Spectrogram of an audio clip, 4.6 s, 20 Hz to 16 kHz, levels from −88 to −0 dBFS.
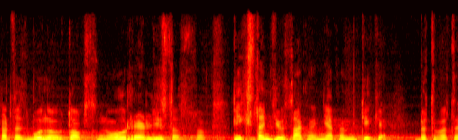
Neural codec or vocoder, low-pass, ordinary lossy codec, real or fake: none; 14.4 kHz; MP3, 96 kbps; real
